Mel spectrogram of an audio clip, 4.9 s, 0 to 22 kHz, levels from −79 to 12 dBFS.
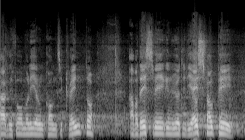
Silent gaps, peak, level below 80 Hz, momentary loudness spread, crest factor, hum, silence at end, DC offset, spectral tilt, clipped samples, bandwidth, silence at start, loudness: none; 0 dBFS; -52 dBFS; 12 LU; 12 dB; none; 0 s; under 0.1%; -5 dB/octave; under 0.1%; 14.5 kHz; 0 s; -12 LUFS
